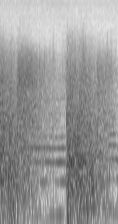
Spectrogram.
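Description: Gunfire in a shootout at a remote Alaskan cabin: a sustained, rumbling burst of shots with a sharp, louder crack or blast midway, dense and reverberant, no voices.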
